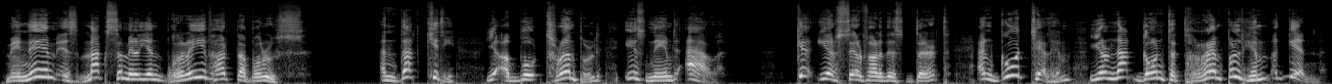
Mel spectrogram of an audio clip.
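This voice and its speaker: A man voicing a feisty, bossy little dog with a Scottish accent, protective and quick to scold, in an audiobook animal tale. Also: high-pitched, big pitch swings, dry recording, clean studio sound, pitched above the performer's own voice, full character voice. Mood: incredulous, stern.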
